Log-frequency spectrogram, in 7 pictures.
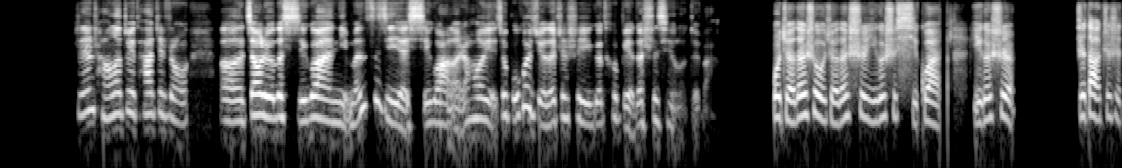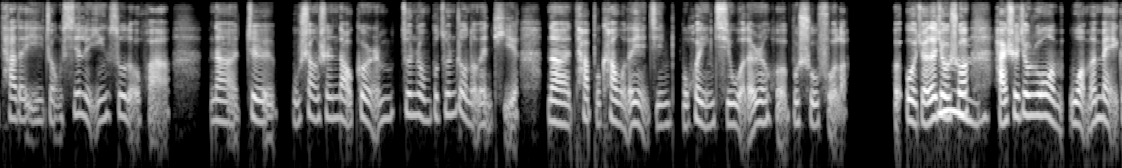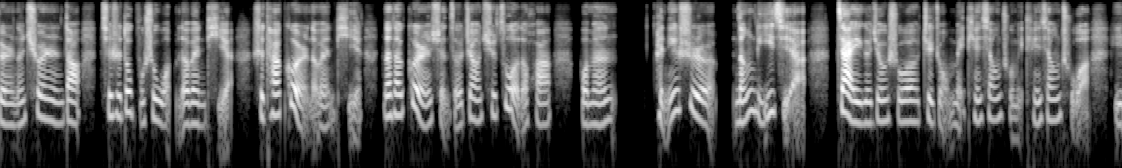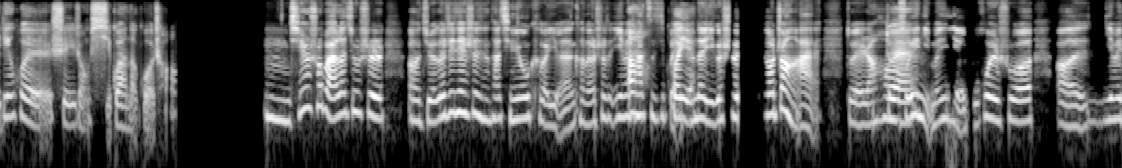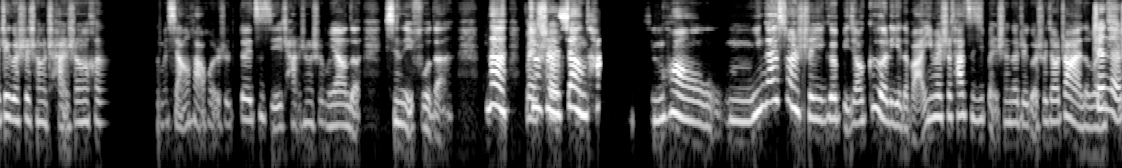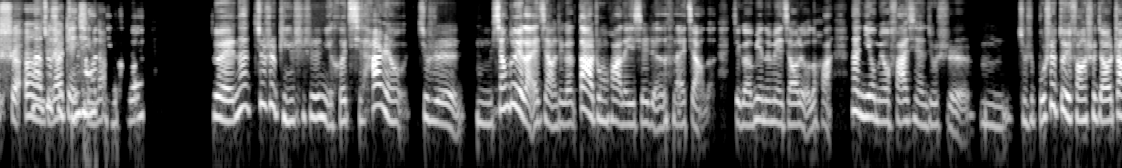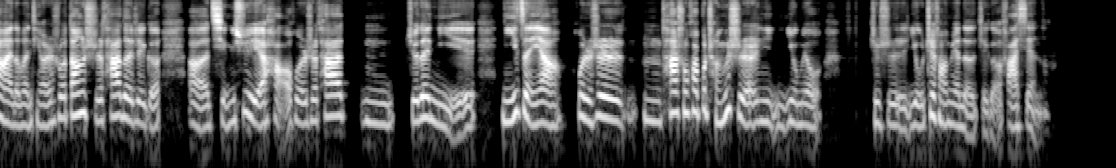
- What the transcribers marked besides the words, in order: other background noise; "事情" said as "事成"; unintelligible speech
- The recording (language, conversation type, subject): Chinese, podcast, 当别人和你说话时不看你的眼睛，你会怎么解读？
